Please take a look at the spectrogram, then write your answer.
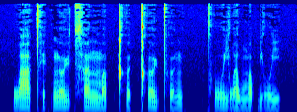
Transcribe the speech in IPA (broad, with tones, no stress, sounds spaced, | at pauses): w aː˧ t̪ʰ ɪ˧ k̚ n̪ ɵ˥ ɥ t͡sʰ ɐ˥ n m ɐ˨ p̚ kʰ ɵ˨˥ t̚ kʰ ɵ˥ ɥ pʰ ɵ˨˩ n | kʰ uː˨ j w ɐ˨˩ w m ɐ˨ p̚ j uː˨˩ j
